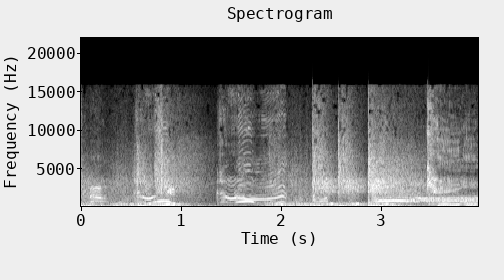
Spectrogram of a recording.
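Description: Heavy punches land with loud, sharp thuds.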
